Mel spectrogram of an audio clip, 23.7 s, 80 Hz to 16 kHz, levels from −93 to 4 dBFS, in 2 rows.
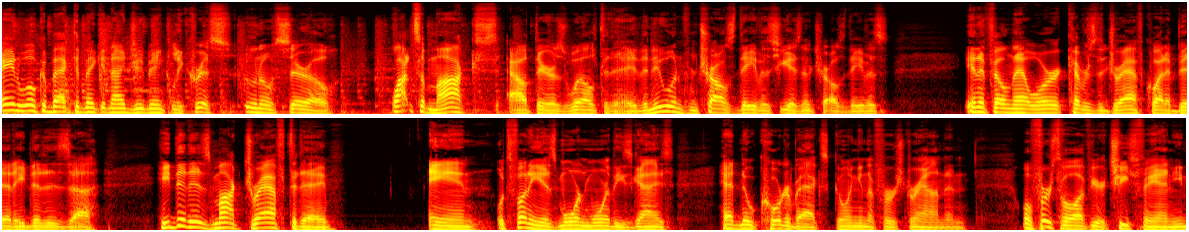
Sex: male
